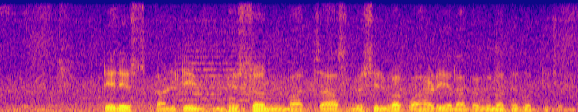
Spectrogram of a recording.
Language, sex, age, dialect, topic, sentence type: Bengali, male, 18-24, Western, agriculture, statement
